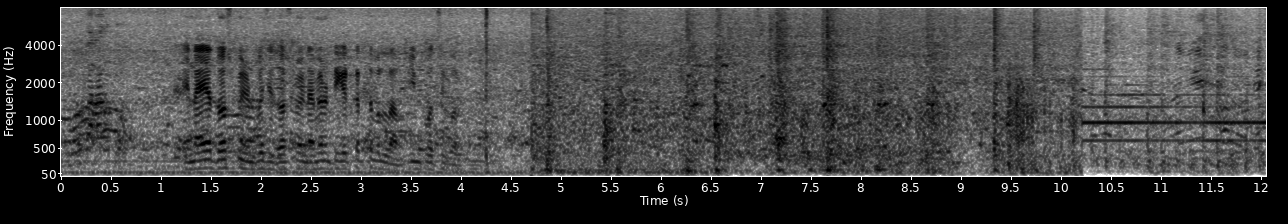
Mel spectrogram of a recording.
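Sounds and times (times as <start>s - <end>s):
low train rumble: 0.0s - 12.0s
train wheels clacking over rail joints: 4.2s - 12.0s.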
